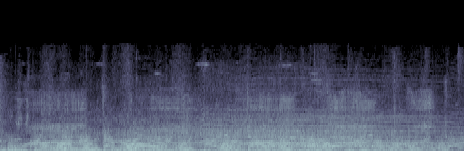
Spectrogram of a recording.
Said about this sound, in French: Elle entend des aboiements et des cris en allemand qui sonnent comme les prémices de l'enfer.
